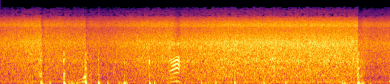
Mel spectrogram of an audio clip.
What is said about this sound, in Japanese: あ、素晴らしい滝だ。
